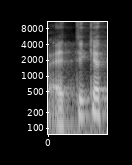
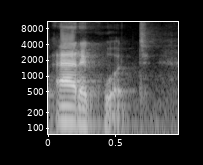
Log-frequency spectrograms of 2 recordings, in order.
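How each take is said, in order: First: It is said with Korean loanword sounds. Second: It is said with English sounds. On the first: "뭐 에티켓 하셔도 되고" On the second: "adequate 정도 하셔도 될 것 같고요"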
